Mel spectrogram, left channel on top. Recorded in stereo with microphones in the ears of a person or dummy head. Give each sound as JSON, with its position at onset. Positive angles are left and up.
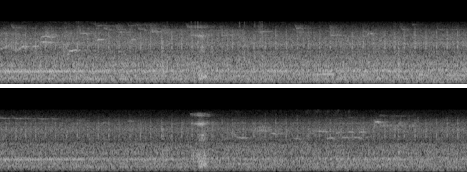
{"t": 1.9, "sound": "writing", "side_deg": -10, "distance_m": 0.5}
